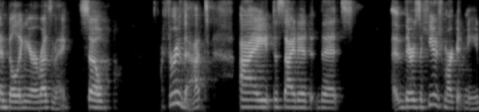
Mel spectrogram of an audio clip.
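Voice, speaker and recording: A woman with a plain, everyday voice talks fairly slowly at a medium pitch, with ordinary pitch variation and a quiet background. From US South, Tennessee. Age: 20s. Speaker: marketing consultant and business founder. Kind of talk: interview.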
